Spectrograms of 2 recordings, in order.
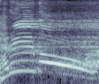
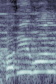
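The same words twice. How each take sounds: First: It is said with a mocking foreign accent. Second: It is said in a plain native Bengali accent. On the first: It mocks how foreigners say it. The speaker calls it wrong. "এখন আমার বাঙালিরা ওদের মতো করে ভেঙচি কাটে" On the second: It is said sincerely, as a Bengali would. The speaker calls it right. "তুমি তো ভাই বাংলা বলতে পারো"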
